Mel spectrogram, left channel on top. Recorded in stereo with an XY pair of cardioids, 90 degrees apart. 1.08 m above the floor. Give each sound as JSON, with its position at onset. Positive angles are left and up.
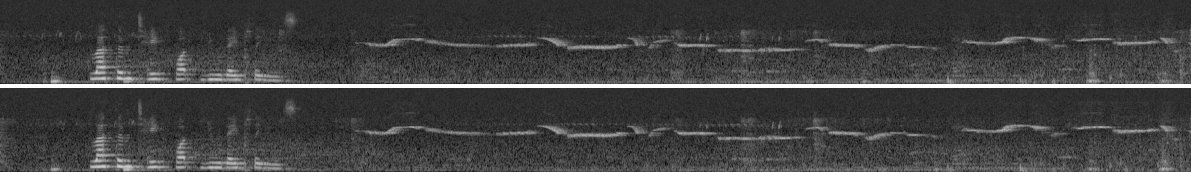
{"t": 0.9, "sound": "a woman speaking", "azimuth_deg": -5, "distance_m": 3.0}
{"t": 3.5, "sound": "a bird", "azimuth_deg": -15, "distance_m": 8.5}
